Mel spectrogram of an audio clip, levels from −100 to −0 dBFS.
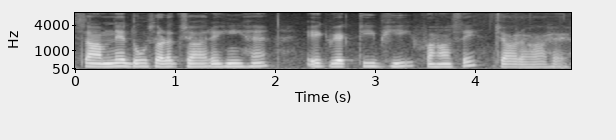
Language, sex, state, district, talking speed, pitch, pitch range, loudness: Hindi, female, Bihar, West Champaran, 170 wpm, 160 Hz, 150-170 Hz, -18 LUFS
